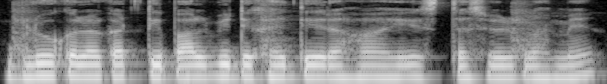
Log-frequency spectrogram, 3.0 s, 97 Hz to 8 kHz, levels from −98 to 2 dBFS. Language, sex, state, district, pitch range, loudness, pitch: Hindi, male, Arunachal Pradesh, Longding, 130-140 Hz, -16 LUFS, 135 Hz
